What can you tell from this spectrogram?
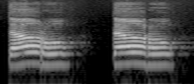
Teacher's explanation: را کو موٹا رکھنا کیونکہ رائے ساکینہ سے پہلے یہاں پر زبر آ گیا. را کا معاملہ کچھ یوں ہے کہ رائے ساکینہ سے پہلے زبر یا پیش آئے گا تو رائے ساکینہ کو موٹا پڑھیں گے.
